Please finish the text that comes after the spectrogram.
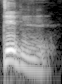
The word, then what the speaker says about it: didn't: you didn't want to buy it two you didn't you didn't want you didn't okay is that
